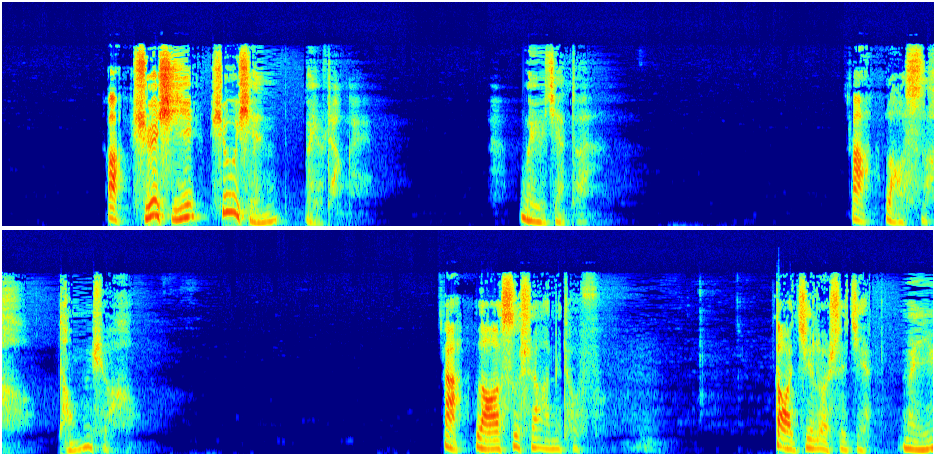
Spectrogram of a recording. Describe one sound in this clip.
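An elderly man speaks calmly in short phrases with pauses, close to a clip-on microphone.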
